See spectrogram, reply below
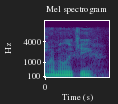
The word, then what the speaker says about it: Mormolukee: More Maluki. I actually have no idea if I'm saying that the right way, but I think it is right. More Maluki. – More Maluki. – It's spelled M-O-R-M-O-L-U-K-E-E.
